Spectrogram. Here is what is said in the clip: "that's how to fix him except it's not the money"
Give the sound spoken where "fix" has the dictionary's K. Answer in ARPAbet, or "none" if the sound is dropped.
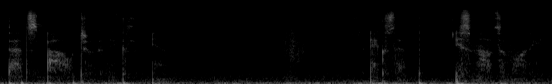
K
